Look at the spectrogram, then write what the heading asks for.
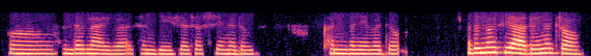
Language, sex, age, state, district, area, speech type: Manipuri, female, 18-30, Manipur, Thoubal, rural, conversation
